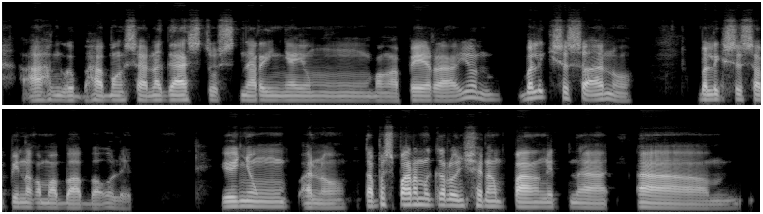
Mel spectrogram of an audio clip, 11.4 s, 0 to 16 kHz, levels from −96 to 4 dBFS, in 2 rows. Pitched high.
No: low, 120 Hz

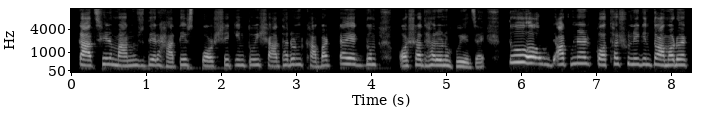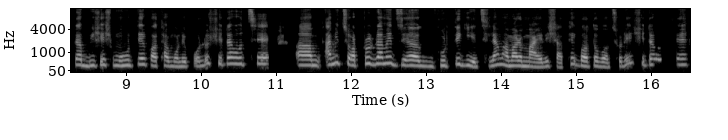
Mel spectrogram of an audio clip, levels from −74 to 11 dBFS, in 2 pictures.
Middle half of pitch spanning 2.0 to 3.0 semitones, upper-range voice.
No: average, 4.1 semitones; very high, 260 Hz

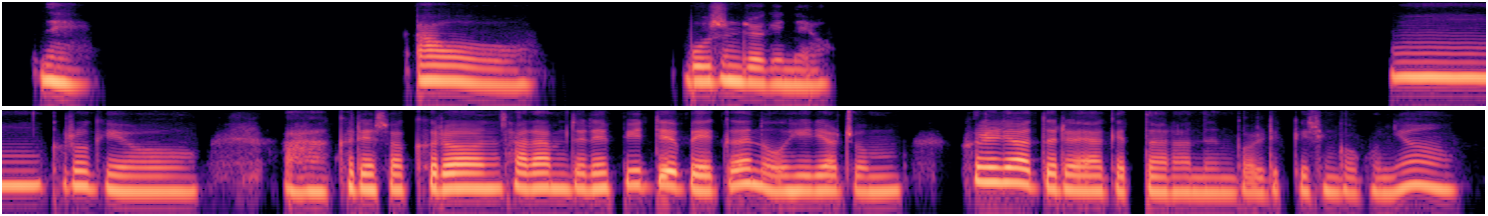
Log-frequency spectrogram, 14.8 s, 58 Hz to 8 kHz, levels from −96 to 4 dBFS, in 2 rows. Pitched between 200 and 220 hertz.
No: high, 190 Hz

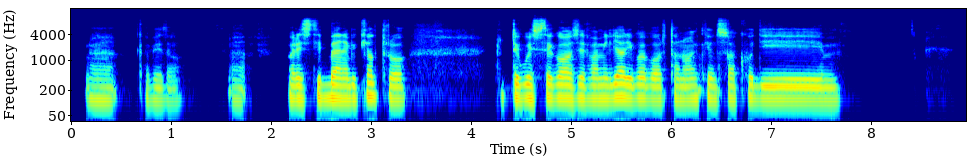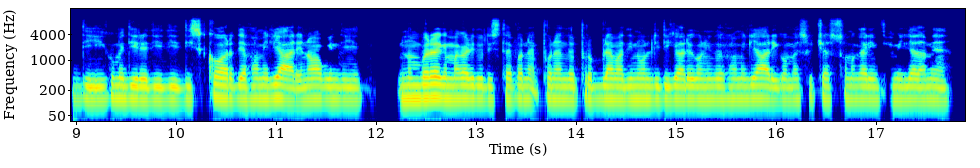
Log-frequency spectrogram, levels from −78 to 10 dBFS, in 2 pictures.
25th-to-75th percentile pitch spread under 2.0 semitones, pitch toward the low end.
Yes: narrow, 0.9 semitones; low, 125 Hz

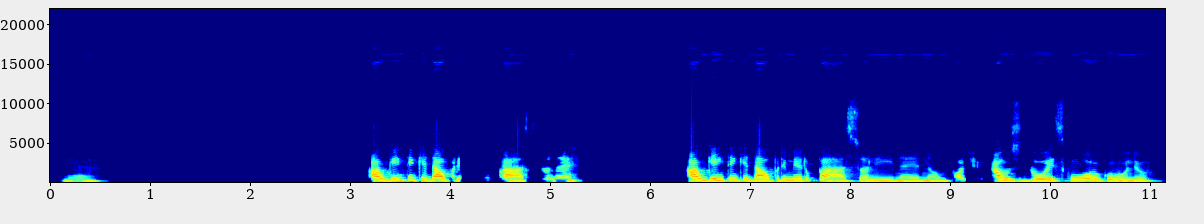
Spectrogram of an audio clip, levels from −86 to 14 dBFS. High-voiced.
Yes: high, 230 Hz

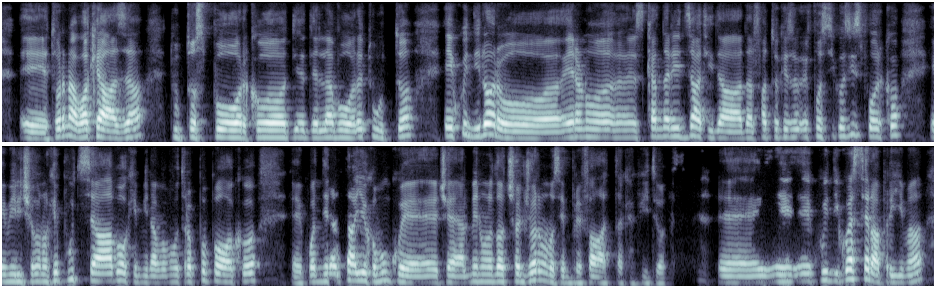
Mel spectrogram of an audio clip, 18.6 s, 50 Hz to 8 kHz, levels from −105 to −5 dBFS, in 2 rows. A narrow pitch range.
No: average, 3.1 semitones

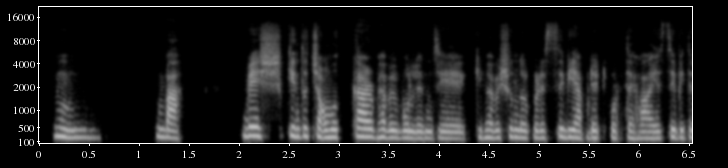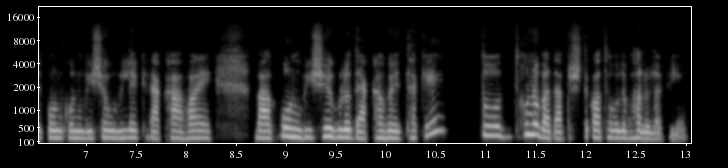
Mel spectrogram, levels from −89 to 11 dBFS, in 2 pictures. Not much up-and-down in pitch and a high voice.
Yes: narrow, 2.1 semitones; high, 210 Hz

